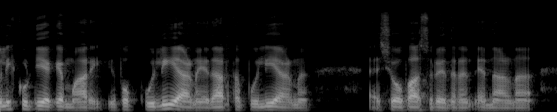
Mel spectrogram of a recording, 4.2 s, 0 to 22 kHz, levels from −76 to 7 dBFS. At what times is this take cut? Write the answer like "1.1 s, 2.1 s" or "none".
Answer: none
